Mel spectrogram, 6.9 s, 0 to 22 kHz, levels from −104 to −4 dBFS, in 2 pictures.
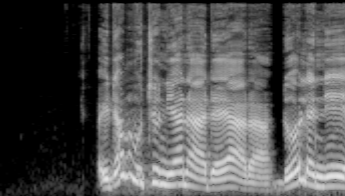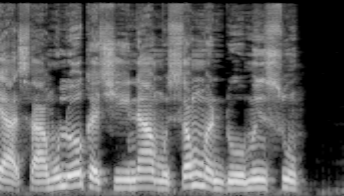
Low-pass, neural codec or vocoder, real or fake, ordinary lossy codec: none; vocoder, 48 kHz, 128 mel bands, Vocos; fake; none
